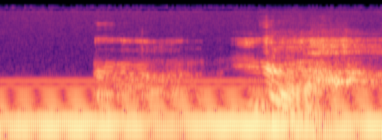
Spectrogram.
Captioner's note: whines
